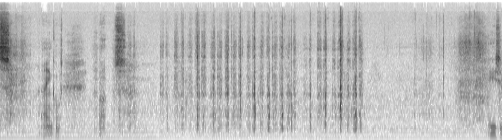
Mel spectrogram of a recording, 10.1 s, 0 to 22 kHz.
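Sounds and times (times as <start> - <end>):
axe blade scraping wood: 3.2 - 7.3, 8.4 - 9.8.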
